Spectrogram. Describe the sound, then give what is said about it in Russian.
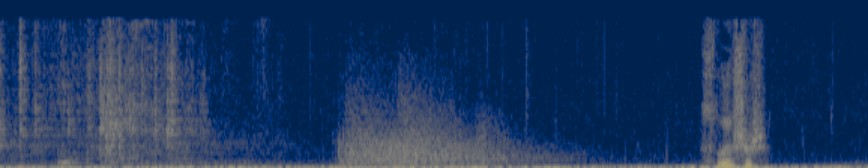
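Gunfire on a road toward Odessa, where horses are being watered at a well: one heavy blast with a long fading tail, then later a short sharp crack, over a low steady rumble. “Слышишь? Что это за стрельба?”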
